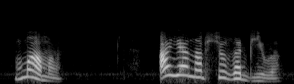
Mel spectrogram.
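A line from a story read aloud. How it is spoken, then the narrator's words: Joyful announcement. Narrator (Russian): радостно сообщила раскрасневшаяся Степанова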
